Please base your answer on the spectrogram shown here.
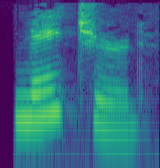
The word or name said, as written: natured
